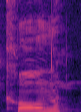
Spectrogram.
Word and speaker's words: Köln: Köln, I think it's pronounced that.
